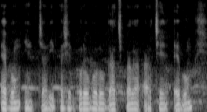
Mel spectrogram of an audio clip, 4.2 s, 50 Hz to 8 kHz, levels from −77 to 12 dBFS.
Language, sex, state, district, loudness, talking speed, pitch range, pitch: Bengali, male, Tripura, West Tripura, -17 LUFS, 115 wpm, 110-120 Hz, 115 Hz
